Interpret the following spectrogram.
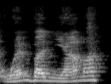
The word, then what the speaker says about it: Wembanyama: And I think I mispronounced. Isn't it Wembanyama?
